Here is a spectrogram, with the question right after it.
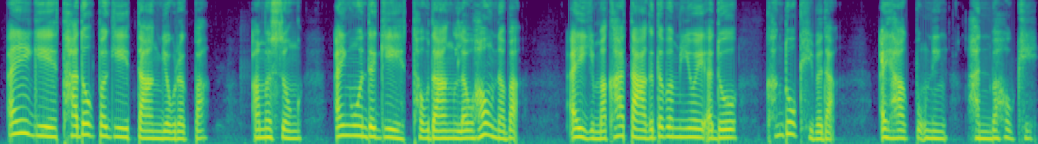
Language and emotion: Manipuri, sad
